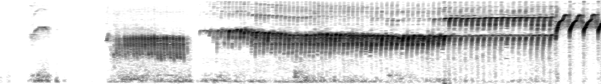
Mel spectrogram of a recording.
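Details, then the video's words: Canary song played to teach young canaries: a short whistle, a dense buzzy roll, then a long steady trill rising slowly in pitch, ending in quick upswept notes. "تعليم فراخ كناري على تغريد"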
